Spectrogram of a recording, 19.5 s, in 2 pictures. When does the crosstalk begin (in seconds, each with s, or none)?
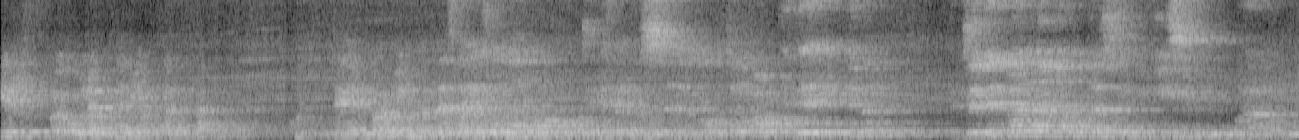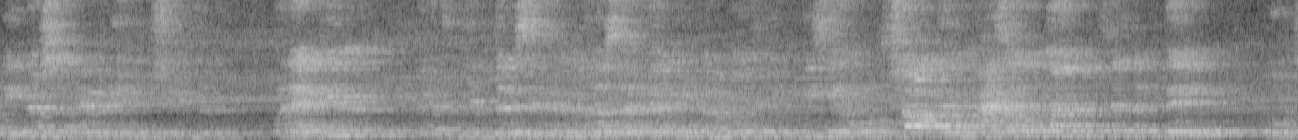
3.4 s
